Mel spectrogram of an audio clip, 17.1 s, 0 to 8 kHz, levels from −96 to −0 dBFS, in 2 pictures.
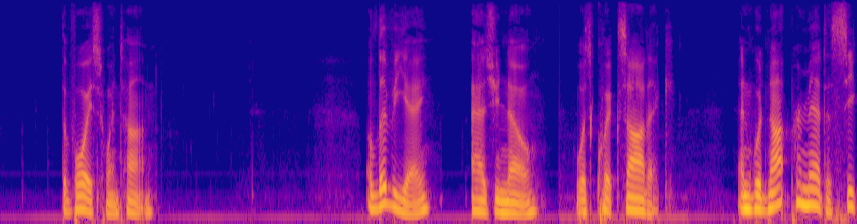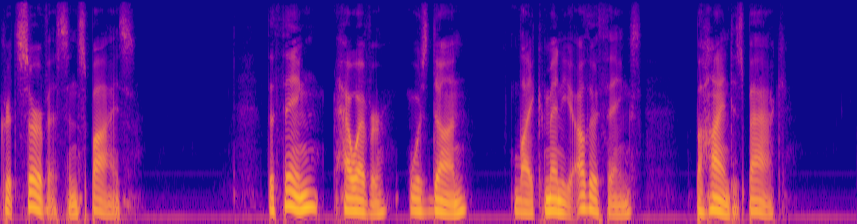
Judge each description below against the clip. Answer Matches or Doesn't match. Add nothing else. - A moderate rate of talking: Doesn't match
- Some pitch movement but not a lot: Matches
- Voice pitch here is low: Matches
